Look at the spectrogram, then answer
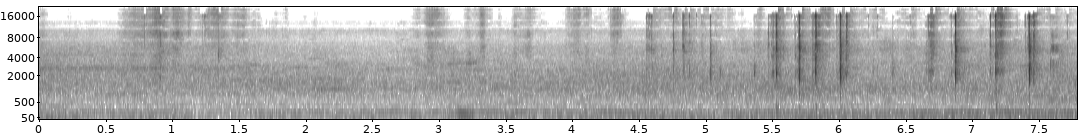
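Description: Scissors trim the edges of banana leaves while folding a baisri offering, giving soft intermittent snips that grow into sharper, louder cuts near the end over a quiet room background with a faint voice.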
